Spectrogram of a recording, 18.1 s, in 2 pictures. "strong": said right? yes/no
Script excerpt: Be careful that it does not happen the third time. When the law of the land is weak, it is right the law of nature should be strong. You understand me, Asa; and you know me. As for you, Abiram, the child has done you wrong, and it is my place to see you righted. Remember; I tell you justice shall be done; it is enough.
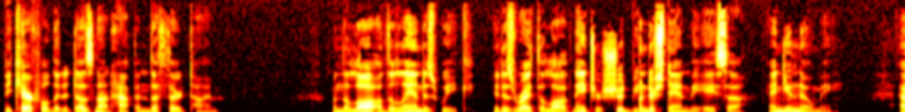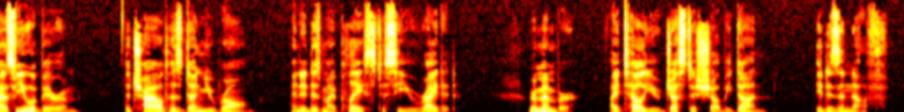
no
